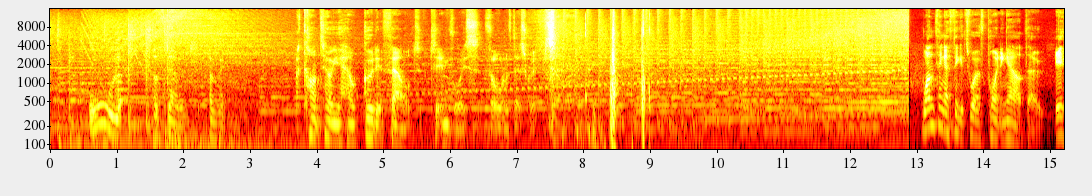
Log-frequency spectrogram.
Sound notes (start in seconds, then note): 7.5 laughs; 8.0 phone clatters; 9.2 upbeat music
